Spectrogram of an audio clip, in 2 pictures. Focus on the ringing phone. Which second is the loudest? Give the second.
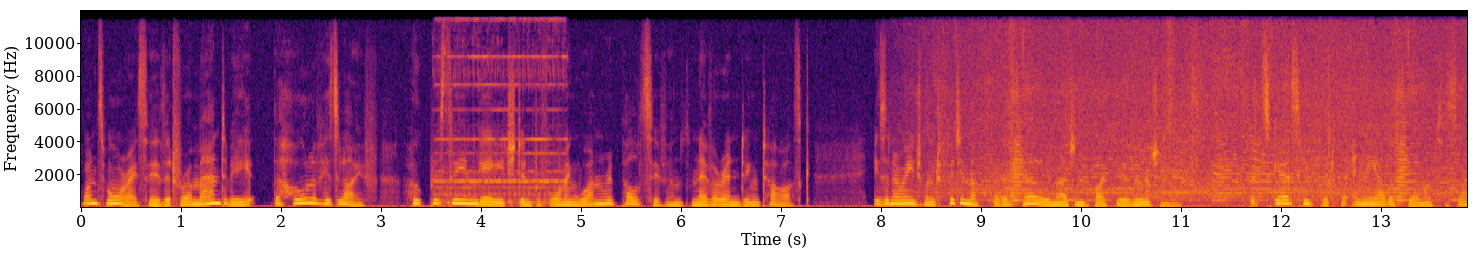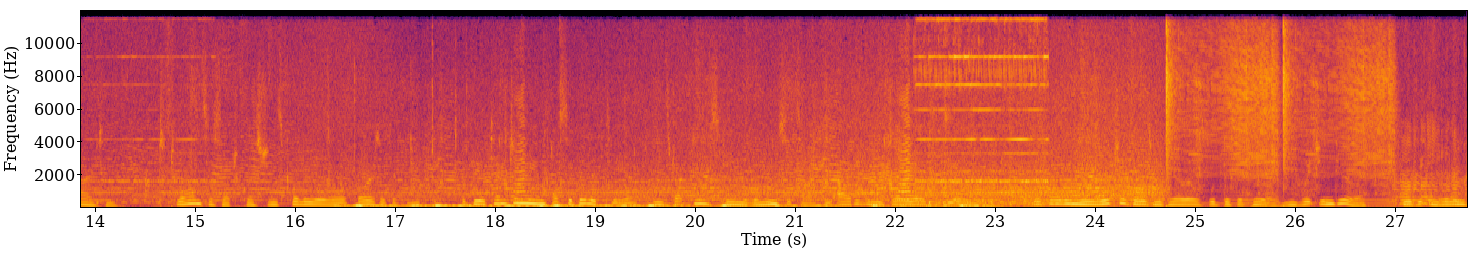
23 s.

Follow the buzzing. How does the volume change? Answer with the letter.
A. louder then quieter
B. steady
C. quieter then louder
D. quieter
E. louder
E.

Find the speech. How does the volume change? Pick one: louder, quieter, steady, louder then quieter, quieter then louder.
steady.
